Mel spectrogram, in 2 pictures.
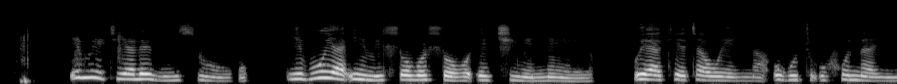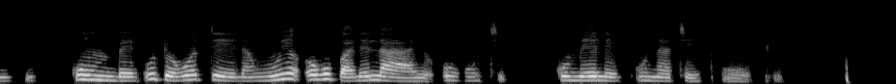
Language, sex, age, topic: North Ndebele, male, 18-24, health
